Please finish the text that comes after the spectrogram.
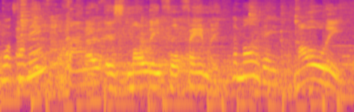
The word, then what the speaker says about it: Māori: Oh, the Māori. That's the correct pronunciation.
